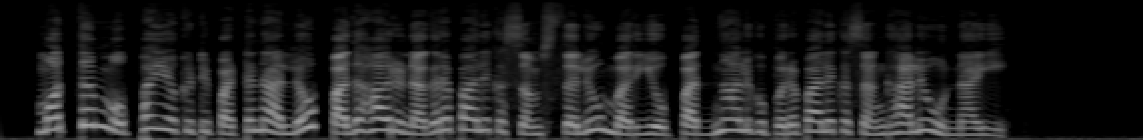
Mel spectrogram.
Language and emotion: Telugu, neutral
